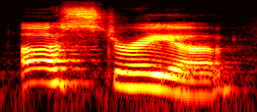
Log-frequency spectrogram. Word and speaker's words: Astrea: Okay, Astrea. Okay? That's how we say it.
